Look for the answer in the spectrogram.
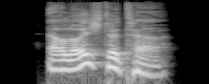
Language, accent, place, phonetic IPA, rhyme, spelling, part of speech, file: German, Germany, Berlin, [ɛɐ̯ˈlɔɪ̯çtətɐ], -ɔɪ̯çtətɐ, erleuchteter, adjective, De-erleuchteter.ogg
- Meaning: 1. comparative degree of erleuchtet 2. inflection of erleuchtet: strong/mixed nominative masculine singular 3. inflection of erleuchtet: strong genitive/dative feminine singular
